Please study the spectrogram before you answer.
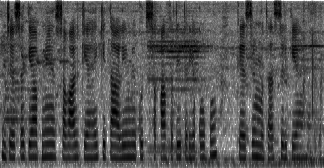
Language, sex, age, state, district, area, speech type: Urdu, female, 30-45, Uttar Pradesh, Aligarh, rural, spontaneous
